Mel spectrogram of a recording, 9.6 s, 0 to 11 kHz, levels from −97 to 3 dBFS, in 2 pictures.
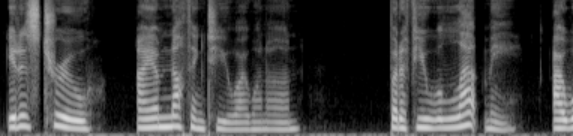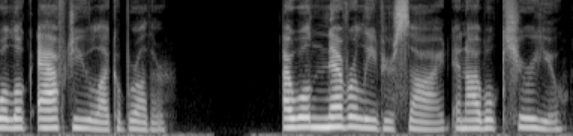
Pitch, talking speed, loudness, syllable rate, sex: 205 Hz, 225 wpm, -21 LUFS, 5.7 syllables/s, female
